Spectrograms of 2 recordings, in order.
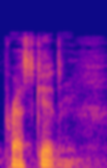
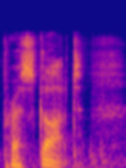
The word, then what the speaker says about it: Prescott: named Prescat, but also why we pronounce it Prescuit versus the very English Prescott.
